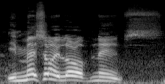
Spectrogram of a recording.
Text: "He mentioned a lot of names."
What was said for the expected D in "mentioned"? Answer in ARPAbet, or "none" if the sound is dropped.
none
